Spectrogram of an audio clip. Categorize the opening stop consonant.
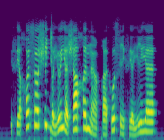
plain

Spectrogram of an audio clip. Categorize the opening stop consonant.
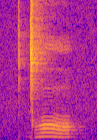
click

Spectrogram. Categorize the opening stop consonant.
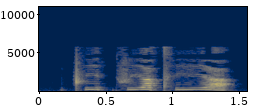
aspirated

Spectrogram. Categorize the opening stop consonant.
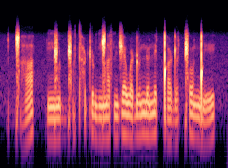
click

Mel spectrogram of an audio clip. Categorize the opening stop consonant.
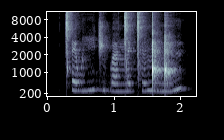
click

